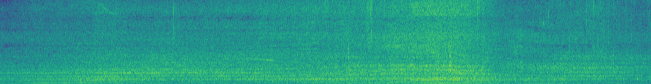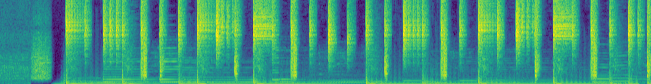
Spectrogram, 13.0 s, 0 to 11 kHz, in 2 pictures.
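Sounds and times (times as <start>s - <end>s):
road noise rush: 0.0s - 7.1s
vehicle engine running: 0.0s - 9.4s.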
